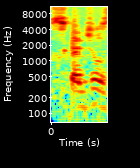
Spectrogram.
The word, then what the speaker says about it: schedule: Schedule's the American pronunciation. Yeah. One. One. Oh, I see. I actually prefer the American pronunciation cuz it makes more sense cuz it's got a C in it.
